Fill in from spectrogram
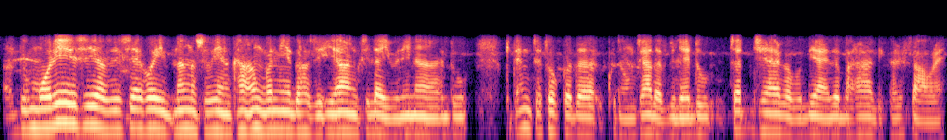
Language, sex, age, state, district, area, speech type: Manipuri, male, 18-30, Manipur, Tengnoupal, rural, conversation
